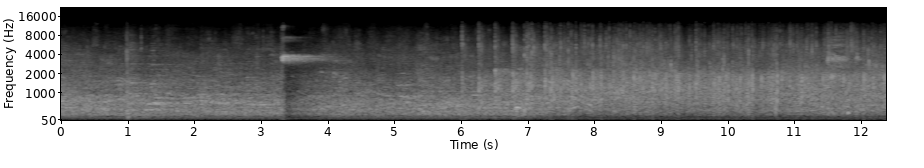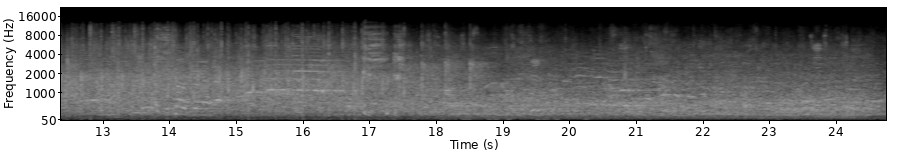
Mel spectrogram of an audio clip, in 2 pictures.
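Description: A crowd cheers and shouts in an echoing gym.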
